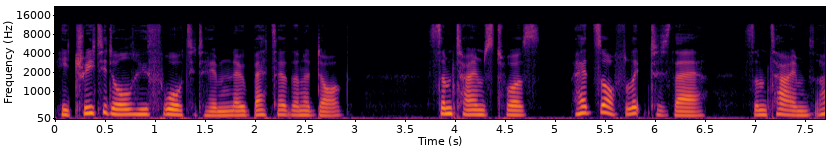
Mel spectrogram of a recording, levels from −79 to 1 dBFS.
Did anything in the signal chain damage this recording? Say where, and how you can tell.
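Yes. From 1.45 s to 6.90 s there are about five faint clock slip clicks, roughly every 1.5 s, each a single-sample jump. The likely cause is two unsynchronised converter clocks about 15 ppm apart. Spectrograms show thin vertical broadband lines; waveforms show tiny steps.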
